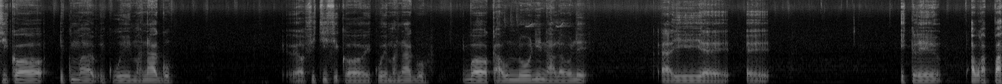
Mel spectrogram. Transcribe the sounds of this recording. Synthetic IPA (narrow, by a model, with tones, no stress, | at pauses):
si˨˧kɔ˧ | i˧ku˧ma˧ḭ˨ku˧we˧ma˨na˦˨ɡo˧ | ɔ̰˨fi˧t͡ʃi˦si˧kɔ˧i˨ku˧we˧ma˨na˦˨ɡo˧ | i˦ɡ͡bɔ˧ka˨wu˦no˧nĩ˦na˨lɔ˧wo˦le˦˨ | a˨ji˧ɛ˨ | i˨kle˨ | a˨˦wa˧pa˧˨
